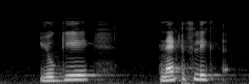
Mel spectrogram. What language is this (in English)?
Sanskrit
